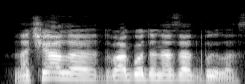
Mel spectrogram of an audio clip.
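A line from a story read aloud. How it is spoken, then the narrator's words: Stern. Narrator (Russian): строго сказал Демид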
